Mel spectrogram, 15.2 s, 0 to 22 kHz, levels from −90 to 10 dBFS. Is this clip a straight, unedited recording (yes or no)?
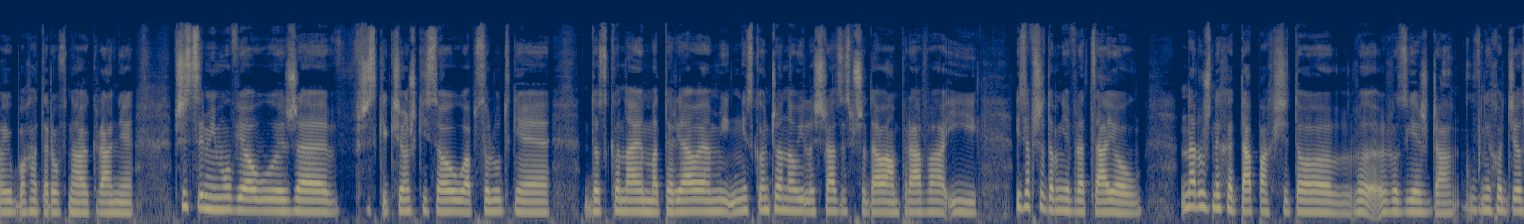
yes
